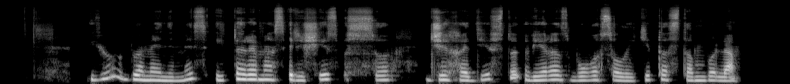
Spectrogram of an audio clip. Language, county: Lithuanian, Vilnius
